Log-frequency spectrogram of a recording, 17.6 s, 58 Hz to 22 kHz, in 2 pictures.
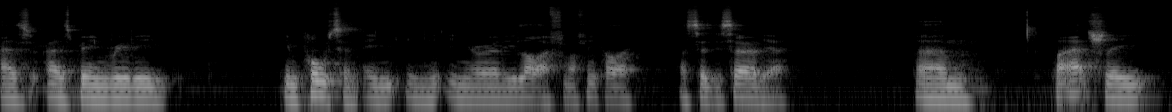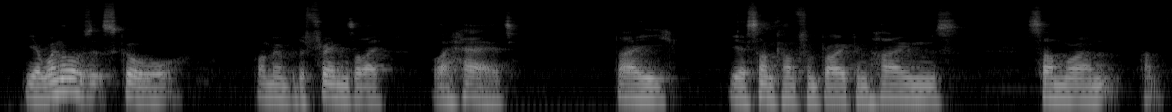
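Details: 61-year-old man with a lifelong stammer since childhood, now largely covert and hidden so overt disfluency may be infrequent; stammering (stuttering)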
